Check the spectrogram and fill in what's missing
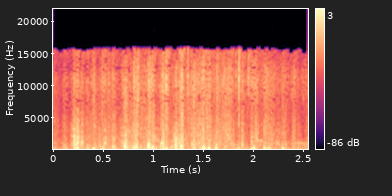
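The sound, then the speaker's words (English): Horses gallop around a dirt track at the Inanda Club, guided by a rider, their hooves thudding in a quick, steady drumming rhythm at moderate loudness, with no voices over it. “guides horses on a gallop around a dirt track.”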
